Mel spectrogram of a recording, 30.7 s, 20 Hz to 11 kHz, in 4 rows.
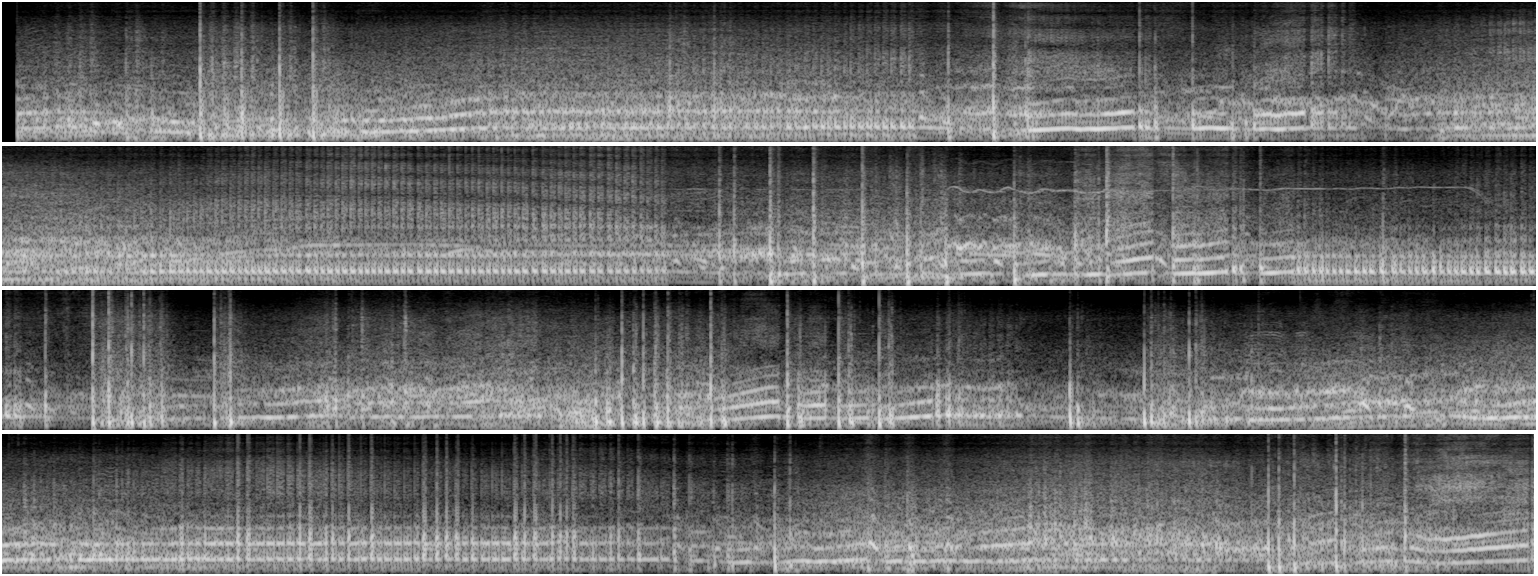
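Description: Turbocharged Toyota 1JZ straight-six in a BMW E36 drift car, revving hard through drifts. Its pitch climbs again and again and then holds flat for seconds at a time at high revs, with sharp crackles and pops from the exhaust throughout.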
